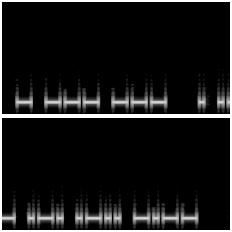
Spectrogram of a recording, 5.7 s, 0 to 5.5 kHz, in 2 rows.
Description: Morse code, heard as a keyed tone, about 20 wpm, 600 Hz. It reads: TOO EARLY
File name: the old man and the sea part 2 20wpm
